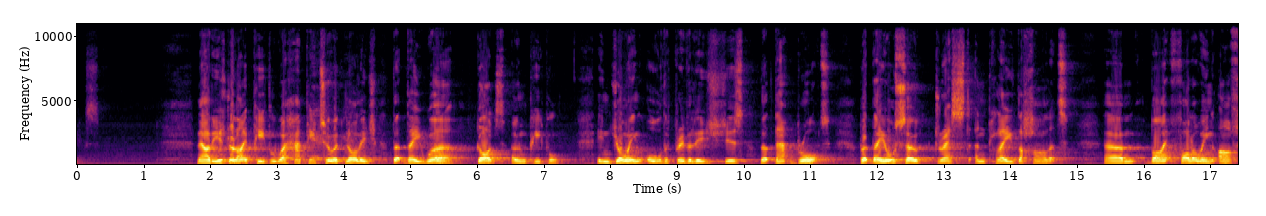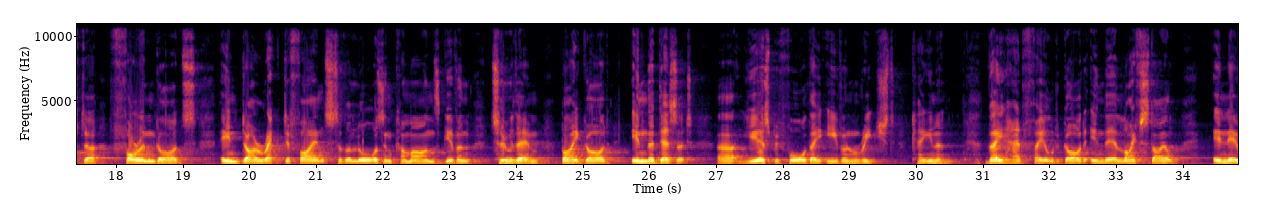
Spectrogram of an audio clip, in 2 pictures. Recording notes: Sermon from St David's Moreton-in-Marsh evening Service.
